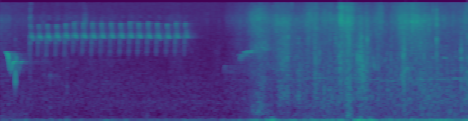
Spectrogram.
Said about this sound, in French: C'est un oiseau nocturne.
